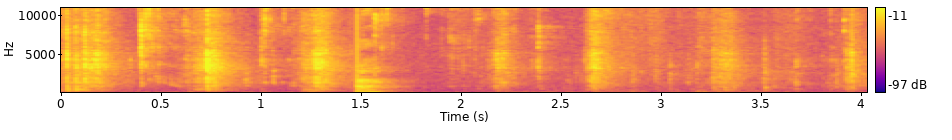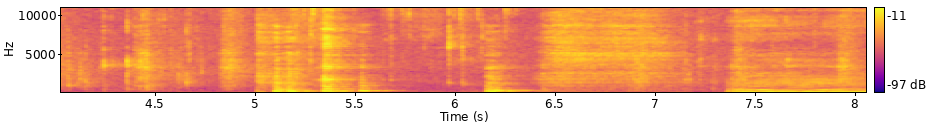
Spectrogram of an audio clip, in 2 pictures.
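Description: Close-miked chewing of raw onion and boiled potato: crisp crunching bites and wet chewing clicks. Short hummed voice sounds come from the eater, the loudest near the end, rising then falling in pitch.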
